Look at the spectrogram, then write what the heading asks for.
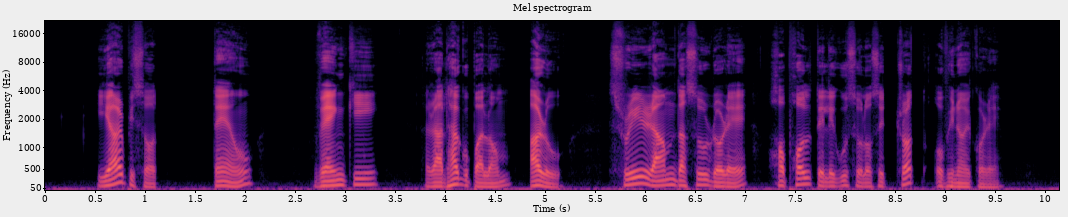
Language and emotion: Assamese, neutral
